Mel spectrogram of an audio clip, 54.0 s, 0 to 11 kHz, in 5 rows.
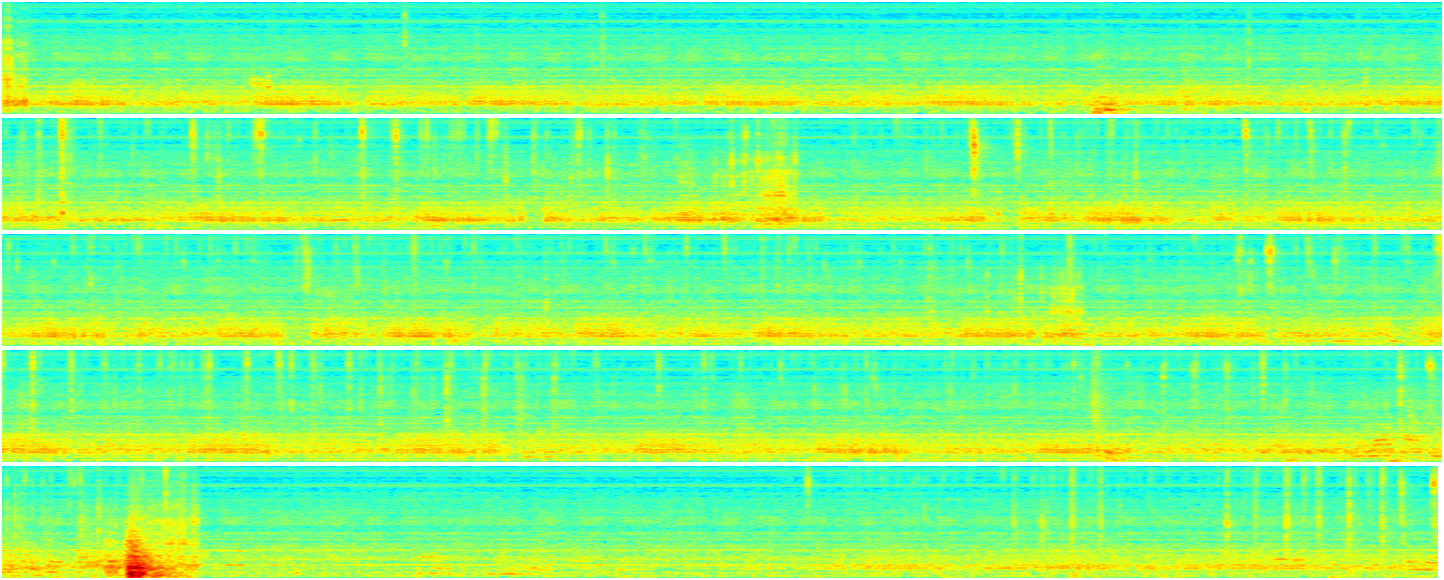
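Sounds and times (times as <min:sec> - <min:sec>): kitten purring: 0:00.0 - 0:45.2, 0:45.8 - 0:53.9
kitten suckling clicks: 0:10.9 - 0:16.8, 0:17.5 - 0:29.7, 0:30.4 - 0:43.8, 0:49.2 - 0:53.9.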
